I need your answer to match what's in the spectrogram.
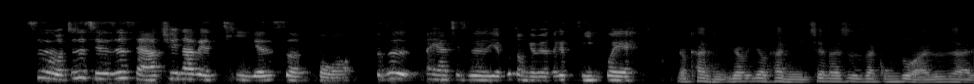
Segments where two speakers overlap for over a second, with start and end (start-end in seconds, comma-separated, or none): none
